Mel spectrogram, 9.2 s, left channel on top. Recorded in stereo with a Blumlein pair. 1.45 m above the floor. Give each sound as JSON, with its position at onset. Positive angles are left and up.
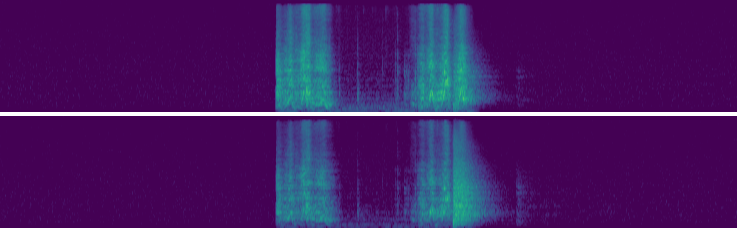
{"t": 3.5, "sound": "a zipper", "azimuth_deg": 60, "distance_m": 1.3}
{"t": 5.7, "sound": "a gunshot", "azimuth_deg": -30, "distance_m": 0.7}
